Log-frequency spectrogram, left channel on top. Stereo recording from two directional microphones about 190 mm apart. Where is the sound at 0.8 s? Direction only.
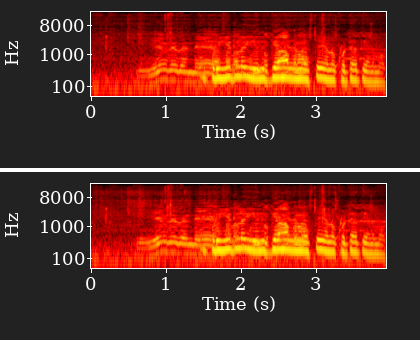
30° left (ahead or behind).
